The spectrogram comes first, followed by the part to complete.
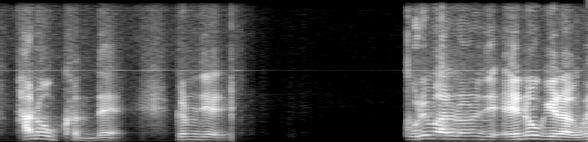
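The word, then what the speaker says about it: חנוך: 그래서 에녹이라는 말은 하노크인데요. 하노크. 히브리어 발음은 한옥크인데 그럼 이제 우리말로는 이제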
